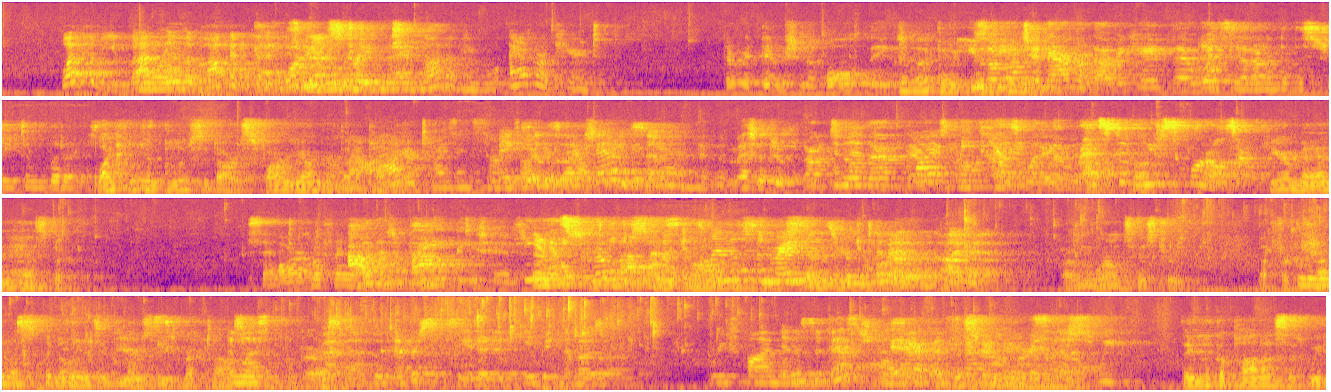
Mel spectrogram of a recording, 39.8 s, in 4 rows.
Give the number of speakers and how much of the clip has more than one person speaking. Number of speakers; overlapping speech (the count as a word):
seven, about 56%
